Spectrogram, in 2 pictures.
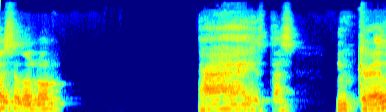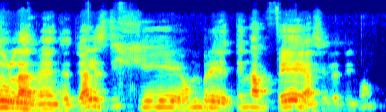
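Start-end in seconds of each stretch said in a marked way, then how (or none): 2.0-6.9 slow, drawn-out, rising chiding; Jesus tenderly rebuking the sisters' unbelief; Jesus gently chiding. Acted. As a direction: coax the doubters toward faith.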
